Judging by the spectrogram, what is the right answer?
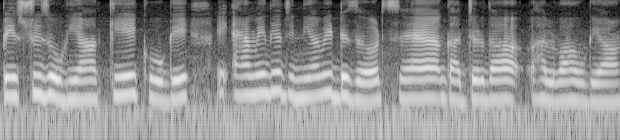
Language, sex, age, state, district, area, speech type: Punjabi, female, 30-45, Punjab, Patiala, rural, spontaneous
